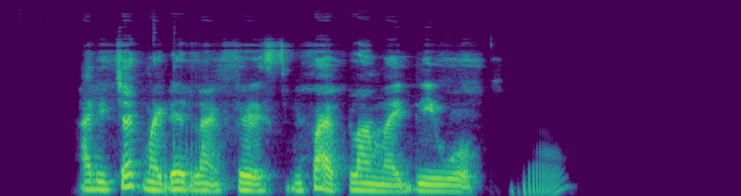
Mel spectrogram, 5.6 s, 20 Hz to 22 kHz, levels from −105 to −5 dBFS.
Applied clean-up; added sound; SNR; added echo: neural mask model Resemble Enhance denoiser.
